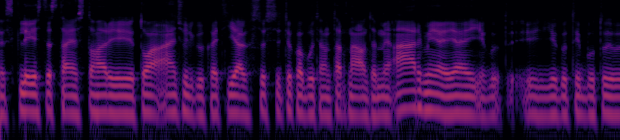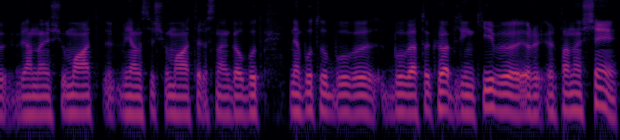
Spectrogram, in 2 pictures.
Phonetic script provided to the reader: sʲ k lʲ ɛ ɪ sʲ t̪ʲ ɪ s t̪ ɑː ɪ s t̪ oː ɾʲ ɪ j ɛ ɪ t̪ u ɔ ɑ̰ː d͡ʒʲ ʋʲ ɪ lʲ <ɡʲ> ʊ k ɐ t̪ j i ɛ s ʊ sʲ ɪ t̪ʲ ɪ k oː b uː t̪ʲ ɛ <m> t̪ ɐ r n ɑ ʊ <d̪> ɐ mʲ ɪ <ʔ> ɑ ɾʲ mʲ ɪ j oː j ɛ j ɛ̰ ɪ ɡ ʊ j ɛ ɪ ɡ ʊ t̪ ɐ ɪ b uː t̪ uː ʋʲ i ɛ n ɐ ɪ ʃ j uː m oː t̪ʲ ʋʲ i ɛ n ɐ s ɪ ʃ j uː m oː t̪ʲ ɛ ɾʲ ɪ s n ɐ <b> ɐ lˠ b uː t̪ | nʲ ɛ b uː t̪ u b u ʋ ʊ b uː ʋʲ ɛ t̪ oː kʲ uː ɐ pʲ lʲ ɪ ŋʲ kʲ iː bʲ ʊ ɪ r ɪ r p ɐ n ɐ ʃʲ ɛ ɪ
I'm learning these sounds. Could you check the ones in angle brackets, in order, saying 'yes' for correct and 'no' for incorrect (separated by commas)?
yes, no, yes, yes, no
